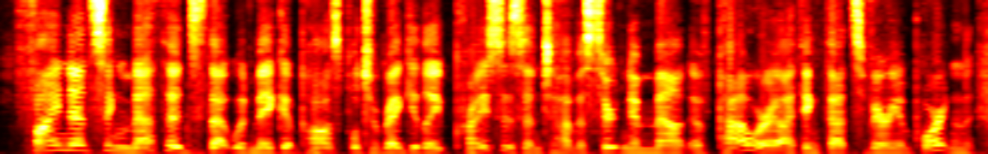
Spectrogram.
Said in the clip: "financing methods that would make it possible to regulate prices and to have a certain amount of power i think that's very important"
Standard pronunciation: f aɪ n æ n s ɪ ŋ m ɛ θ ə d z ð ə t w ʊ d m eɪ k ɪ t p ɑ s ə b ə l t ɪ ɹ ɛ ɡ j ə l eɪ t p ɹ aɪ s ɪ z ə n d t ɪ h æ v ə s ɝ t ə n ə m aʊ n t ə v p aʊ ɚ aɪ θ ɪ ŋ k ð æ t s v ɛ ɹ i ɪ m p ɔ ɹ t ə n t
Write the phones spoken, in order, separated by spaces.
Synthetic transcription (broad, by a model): f aɪ n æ n s ɪ ŋ m ɛ θ ə d z ð ə t w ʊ d m eɪ k ɪ t p ɑ s ə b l t ɪ ɹ ɛ ɡ j ə l eɪ t p ɹ aɪ s ɪ z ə n t ɪ v ə s ɝ t n ə m aʊ n t ə v p aʊ ɚ aɪ θ ɪ ŋ k ð æ t s v ɛ ɹ i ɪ m p ɔ ɹ t n t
